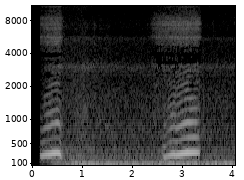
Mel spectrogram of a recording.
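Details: Domestic cat snoring loudly at rest: two drawn-out voiced snores, each a slightly rising, nasal drone with a stack of harmonics, about two and a half seconds apart over a steady low hum.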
